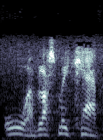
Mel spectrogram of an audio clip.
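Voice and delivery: ordinary talk, nothing marked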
